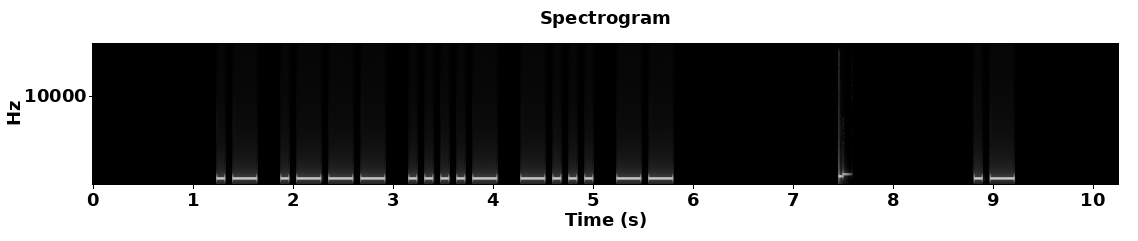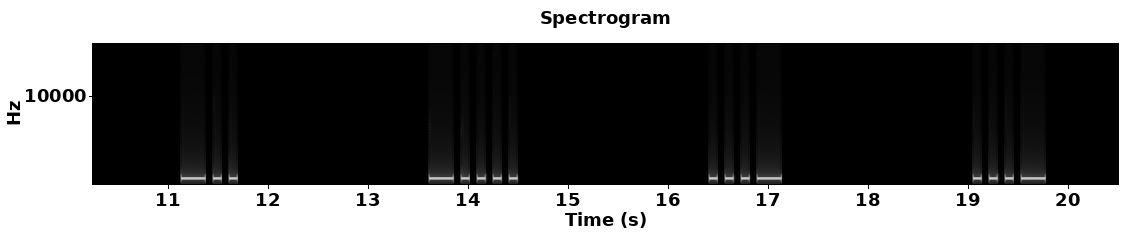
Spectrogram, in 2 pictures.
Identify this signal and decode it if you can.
Morse code, heard as a keyed tone, about 15 wpm, spaced as for 6 wpm, 700 Hz. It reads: AJ4BM AD6VV
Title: USA Call Signs - 5 Characters - 8x Character Spacing - 15wpm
